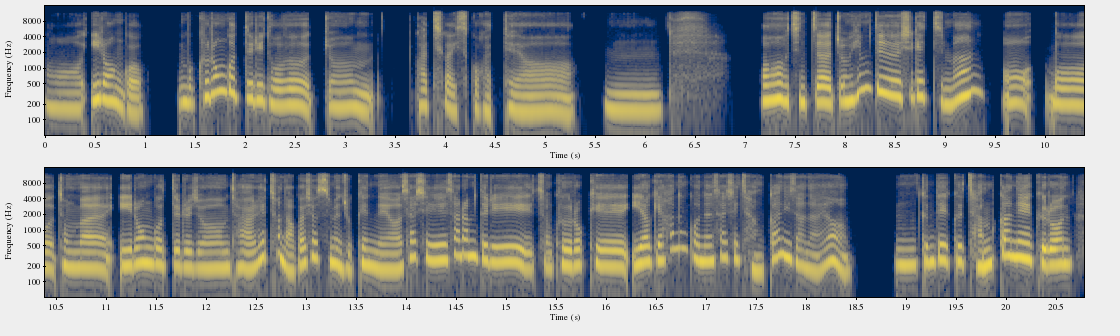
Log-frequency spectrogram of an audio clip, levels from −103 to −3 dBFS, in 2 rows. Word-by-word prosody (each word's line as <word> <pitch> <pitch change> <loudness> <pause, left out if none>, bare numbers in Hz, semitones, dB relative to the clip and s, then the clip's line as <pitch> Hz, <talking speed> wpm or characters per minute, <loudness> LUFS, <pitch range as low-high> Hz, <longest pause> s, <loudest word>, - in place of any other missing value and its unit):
어 170 -2 -6
이런 235 -5 +3
거 140 -3 -3 0.4
뭐 220 - +1
그런 335 +8 +1
것들이 260 -8 0
더 195 -4 -1
좀 180 -4 -3 0.4
가치가 185 -1 -2
있을 150 -3 -4
것 160 - -9
같아요. 150 -2 -5 0.3
음. 155 -1 -4 1.0
어 240 +1 +5
진짜 220 -2 +2
좀 225 +2 +1
힘드시겠지만 290 - +2 0.2
어 220 -1 -3 0.2
뭐 200 -5 -1
정말 190 -3 -1
이런 225 +3 +2
것들을 205 -3 -2
좀 185 0 -2
잘 190 0 -2
헤쳐 285 0 -1
나가셨으면 235 - +2
좋겠네요. 180 -2 -1
사실 265 0 +2
사람들이 245 - +1
참 195 -4 -6
그렇게 205 0 +1
이야기하는 260 - +1
거는 250 -6 +2
사실 285 -1 -3
잠깐이잖아요. 205 - -1 0.5
음 215 0 0
근데 250 +2 +2
그 245 +1 -1
잠깐의 275 +9 +5
그런 220 -1 +4
215 Hz, 255 characters per minute, -22 LUFS, 185-255 Hz, 1.0 s, 어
